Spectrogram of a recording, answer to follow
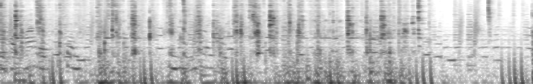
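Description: Pestle knocking repeatedly in a mortar as the som tam dressing is pounded, with a spoon scraping and clinking against the bowl. The knocks thin out near the end. Background music plays under it.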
